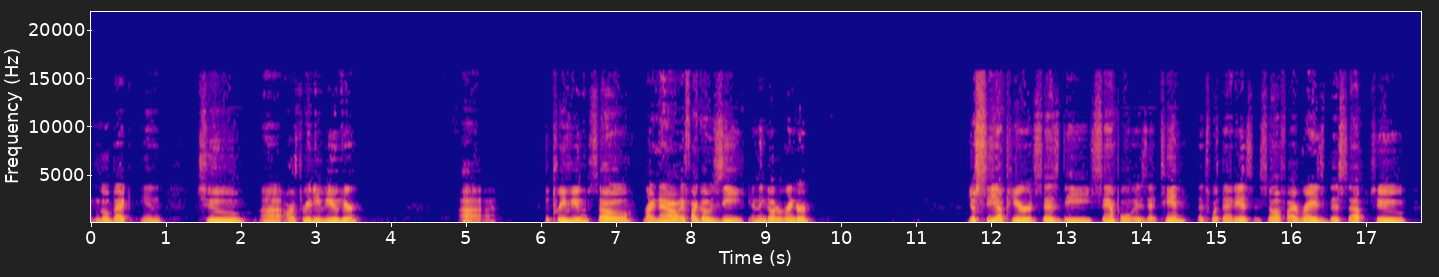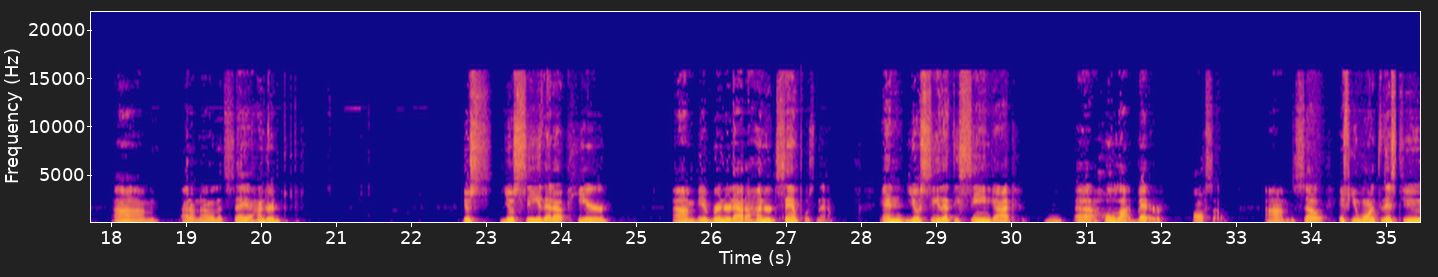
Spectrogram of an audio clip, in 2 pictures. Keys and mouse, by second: 3.6-8.6 drag, 9.0 z, 21.7 KP_0.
